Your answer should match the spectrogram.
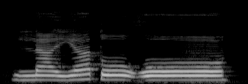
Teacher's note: تو کو قلقلہ کریں گے اور غین کو موٹا پڑھیں گے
